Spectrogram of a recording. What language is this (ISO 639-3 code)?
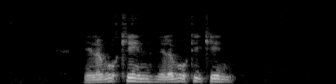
bre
